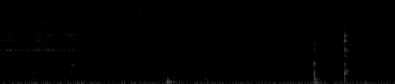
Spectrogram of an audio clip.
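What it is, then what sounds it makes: Carved wooden mask scratched. Long nails scratch and rub across the painted cheeks, nose and forehead of a hollow carved wooden mask lying face up, making a bright, hissy scraping for the first second or so. The rubbing then fades to a quieter, drier rasp, broken by a few short, sharp taps with a low knock that die away almost instantly.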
